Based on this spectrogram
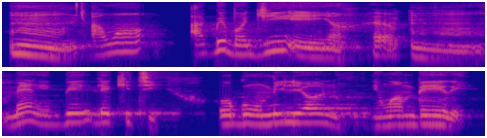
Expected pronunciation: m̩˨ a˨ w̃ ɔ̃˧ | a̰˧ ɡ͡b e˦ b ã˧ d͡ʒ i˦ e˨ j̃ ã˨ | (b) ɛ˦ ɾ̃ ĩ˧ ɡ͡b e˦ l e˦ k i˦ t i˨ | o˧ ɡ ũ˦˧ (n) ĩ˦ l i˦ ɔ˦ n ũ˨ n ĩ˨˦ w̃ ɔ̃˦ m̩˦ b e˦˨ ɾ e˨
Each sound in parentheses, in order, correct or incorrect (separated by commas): incorrect, incorrect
